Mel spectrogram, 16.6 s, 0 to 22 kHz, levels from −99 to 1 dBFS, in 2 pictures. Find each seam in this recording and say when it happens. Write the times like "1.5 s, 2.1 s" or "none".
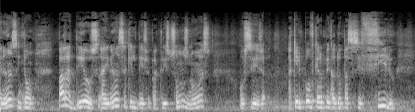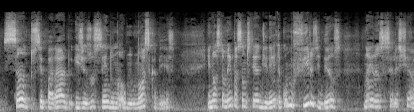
10.8 s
